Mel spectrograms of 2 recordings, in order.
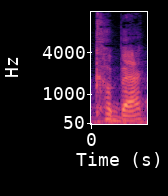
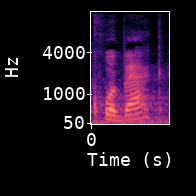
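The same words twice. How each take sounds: First: The name is said the way locals say it. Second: The name is said in the everyday English way.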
